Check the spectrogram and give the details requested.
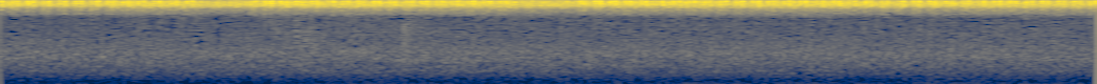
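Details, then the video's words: Chorus of crickets, usually males, chirping by wing stridulation: a steady, thin, very high buzzing trill with faint rapid pulsing, continuous from start to finish. "cricket sound"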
